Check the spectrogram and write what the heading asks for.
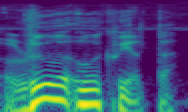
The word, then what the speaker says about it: Ruadh: Ruadh is how you would pronounce it.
